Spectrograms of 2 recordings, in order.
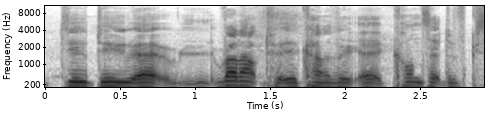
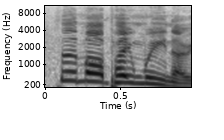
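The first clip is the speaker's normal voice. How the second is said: high, loud mock commentary voice; mock commentator; 12 semitones higher, 10 dB louder than usual. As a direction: parody the commentator. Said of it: "he says to the world".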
